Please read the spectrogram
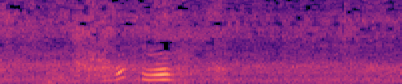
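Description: A person's voice giving a short, high, rising squeal about half a second in, over steady background noise.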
